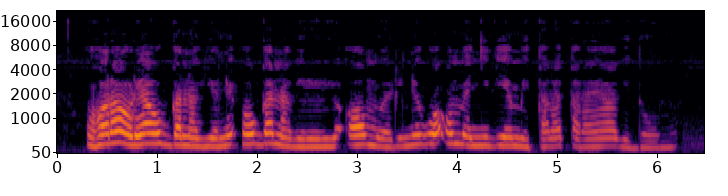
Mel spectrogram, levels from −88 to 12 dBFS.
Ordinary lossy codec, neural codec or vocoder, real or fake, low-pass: MP3, 64 kbps; none; real; 19.8 kHz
